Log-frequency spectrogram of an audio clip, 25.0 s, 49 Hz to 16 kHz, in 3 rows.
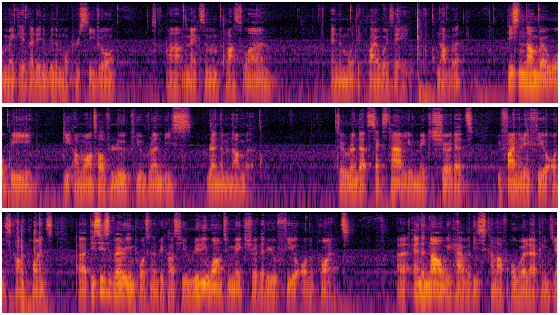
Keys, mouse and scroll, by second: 4.0-5.0 drag, 5.9 click, 6.8-7.5 middle drag, 7.5-10.4 drag, 10.4-11.2 middle drag, 11.2-12.0 drag, 12.8-16.0 drag, 16.1-19.2 drag, 21.4-25.0 middle drag.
